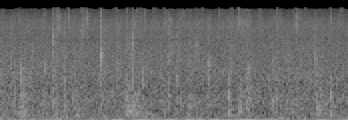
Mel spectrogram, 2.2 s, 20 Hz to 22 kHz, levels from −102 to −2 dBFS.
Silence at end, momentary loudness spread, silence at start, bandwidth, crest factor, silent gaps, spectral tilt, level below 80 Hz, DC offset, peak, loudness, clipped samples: 0 s; 2 LU; 0 s; 17 kHz; 24 dB; none; -1 dB/octave; -52 dBFS; under 0.1%; -12 dBFS; -35 LUFS; under 0.1%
